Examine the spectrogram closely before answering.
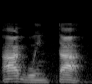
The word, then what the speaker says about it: aguentar: Observe aqui na palavra aguentar, o G é pronunciado e o U também, agu.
